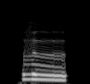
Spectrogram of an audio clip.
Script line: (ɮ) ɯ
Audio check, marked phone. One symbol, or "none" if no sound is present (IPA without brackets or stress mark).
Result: ð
